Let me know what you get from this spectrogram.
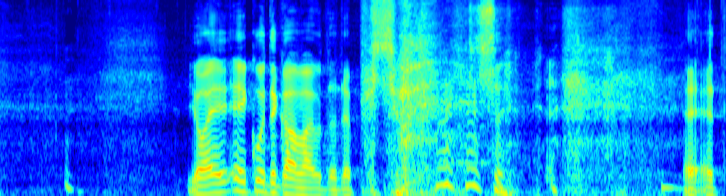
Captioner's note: naurahtaa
